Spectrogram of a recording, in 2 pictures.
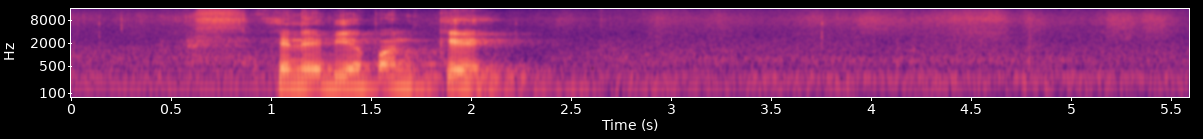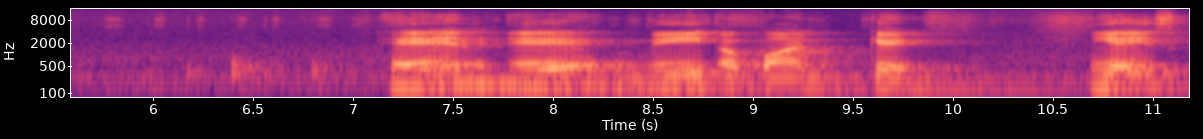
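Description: A man explains calmly into a clip-on microphone, close by.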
